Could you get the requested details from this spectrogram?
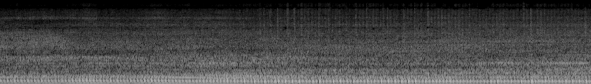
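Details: Free broken Chinese generator after fuel system repairs, started the next day to check voltage and frequency output: small single-cylinder engine holds a steady, even, fast beat with no misses or surging; normal running.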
